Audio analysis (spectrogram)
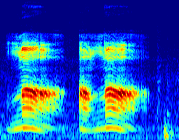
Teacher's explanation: That's called a voiced uvular nasal, and it's pronounced like this.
